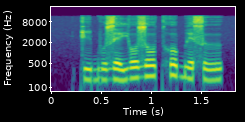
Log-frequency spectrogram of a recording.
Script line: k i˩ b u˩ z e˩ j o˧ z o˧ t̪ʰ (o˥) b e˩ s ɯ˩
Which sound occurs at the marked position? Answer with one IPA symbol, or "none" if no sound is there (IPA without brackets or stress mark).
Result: o˧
